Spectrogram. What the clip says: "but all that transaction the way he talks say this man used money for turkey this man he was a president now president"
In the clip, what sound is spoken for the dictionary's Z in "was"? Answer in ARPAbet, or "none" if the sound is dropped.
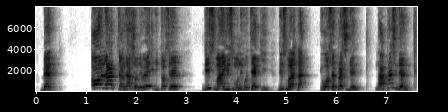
S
